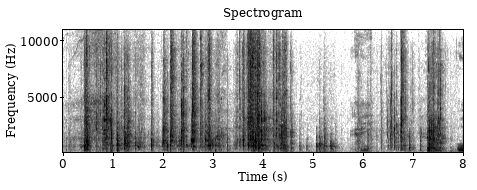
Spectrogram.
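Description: Cardboard Funko Pop box being opened and its clear plastic insert crackling and rustling as the vinyl figure is pulled out: a rapid, irregular run of crinkles and scrapes.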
